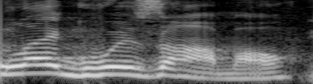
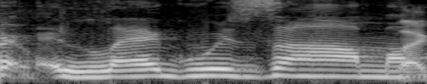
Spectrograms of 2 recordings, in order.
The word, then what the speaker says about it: Leguizamo: And then it is John Leguizamo. – Yes, thank you. – Leguizamo.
